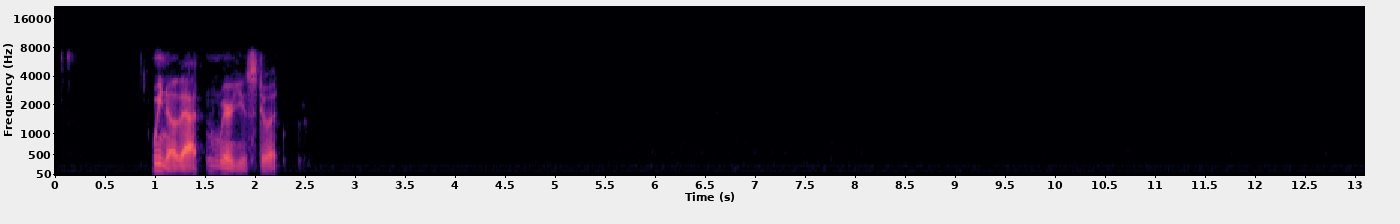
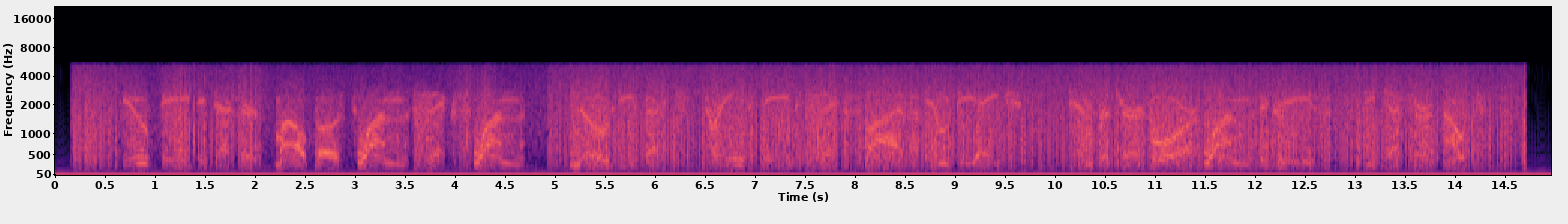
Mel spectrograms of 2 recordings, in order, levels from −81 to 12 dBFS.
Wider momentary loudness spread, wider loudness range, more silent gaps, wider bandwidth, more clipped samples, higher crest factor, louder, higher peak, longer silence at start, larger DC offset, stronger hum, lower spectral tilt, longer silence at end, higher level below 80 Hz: first, 11 LU vs 5 LU; first, 9 LU vs 1 LU; neither; first, 8 kHz vs 5.4 kHz; neither; first, 28 dB vs 16 dB; second, -23 LUFS vs -20 LUFS; about the same, -4 dBFS vs -4 dBFS; first, 1 s vs 0.15 s; second, under 0.1% vs 3%; first, 60 Hz at -75 dBFS vs none; second, -1.5 dB/octave vs -3.5 dB/octave; first, 10.9 s vs 0.25 s; second, -76 dBFS vs -56 dBFS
